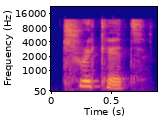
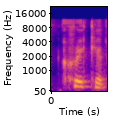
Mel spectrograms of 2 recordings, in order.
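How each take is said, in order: First: The word begins with a T-like sound. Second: The word begins with a clear K sound. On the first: The speaker calls it wrong. "I keep hearing tricket" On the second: The speaker calls it right. "cricket with K, like at the beginning"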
